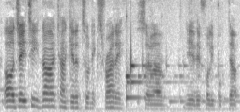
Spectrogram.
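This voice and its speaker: A man's voice: mid-range voice, fairly even intonation, normal speed, over music. A man with a broad New Zealand accent chatting casually to viewers as a live streamer, laid-back and slangy. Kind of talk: casual livestream chat with viewers.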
